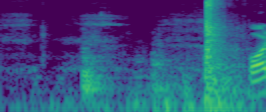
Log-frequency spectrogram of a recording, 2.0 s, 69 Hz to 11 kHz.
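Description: Steel door of a 1964 Plymouth Belvedere swung shut by hand, closing with one slam about one and a half seconds in.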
